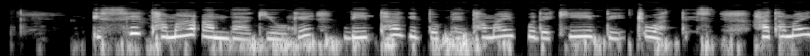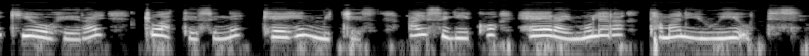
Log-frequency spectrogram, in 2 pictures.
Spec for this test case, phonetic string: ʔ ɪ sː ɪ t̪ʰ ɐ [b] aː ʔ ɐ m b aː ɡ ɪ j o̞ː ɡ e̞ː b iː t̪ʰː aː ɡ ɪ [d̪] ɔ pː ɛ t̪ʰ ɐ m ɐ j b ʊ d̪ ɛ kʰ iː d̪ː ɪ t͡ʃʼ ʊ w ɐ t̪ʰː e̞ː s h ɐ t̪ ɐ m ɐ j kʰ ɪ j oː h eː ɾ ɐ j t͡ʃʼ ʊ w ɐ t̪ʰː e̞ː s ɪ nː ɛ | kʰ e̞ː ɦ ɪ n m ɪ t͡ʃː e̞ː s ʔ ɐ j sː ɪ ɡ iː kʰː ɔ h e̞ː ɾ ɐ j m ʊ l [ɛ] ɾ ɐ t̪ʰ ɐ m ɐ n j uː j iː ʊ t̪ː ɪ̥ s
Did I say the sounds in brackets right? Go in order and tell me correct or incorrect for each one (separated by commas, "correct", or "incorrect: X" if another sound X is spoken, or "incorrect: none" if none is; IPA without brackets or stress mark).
incorrect: m, incorrect: d̪ː, correct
